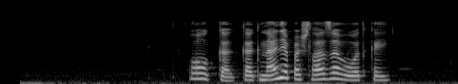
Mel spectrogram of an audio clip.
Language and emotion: Russian, positive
